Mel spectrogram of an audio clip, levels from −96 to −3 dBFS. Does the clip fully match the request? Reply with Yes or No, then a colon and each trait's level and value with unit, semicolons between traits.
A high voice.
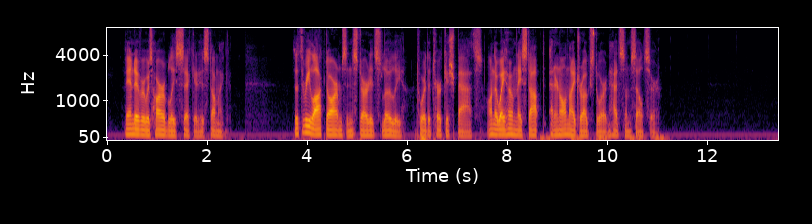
No: very low, 85 Hz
